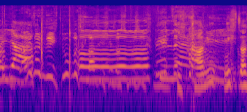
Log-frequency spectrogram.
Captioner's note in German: Stimmengewirr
